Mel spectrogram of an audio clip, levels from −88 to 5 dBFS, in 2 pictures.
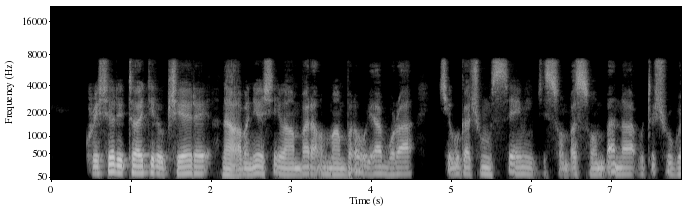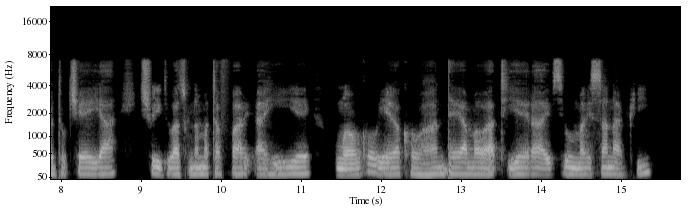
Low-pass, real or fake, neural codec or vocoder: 7.2 kHz; fake; codec, 16 kHz, 0.5 kbps, X-Codec, WavLM features, trained on Multilingual LibriSpeech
